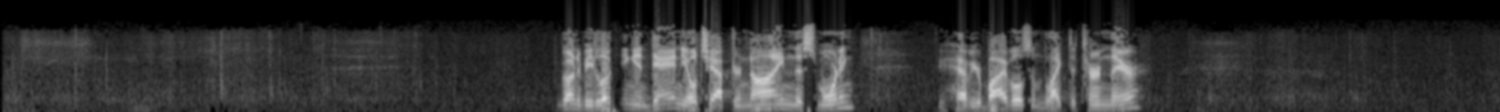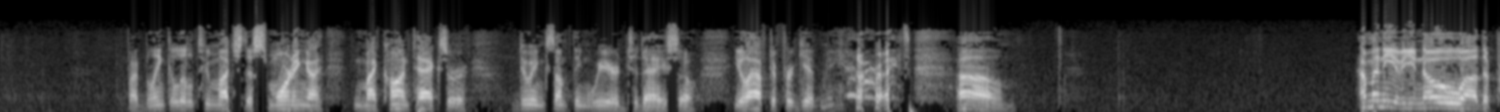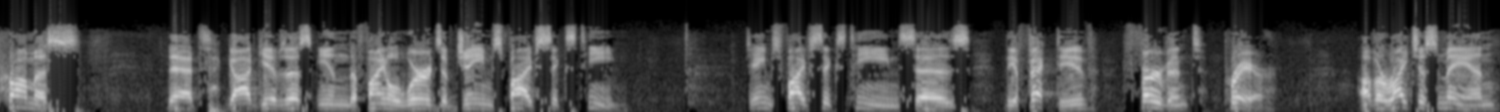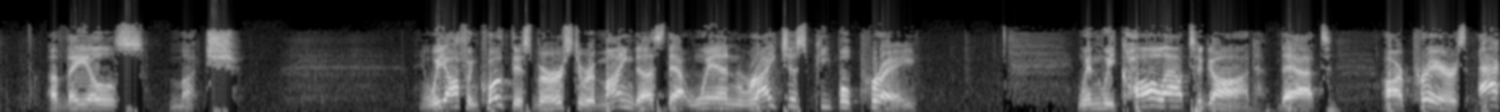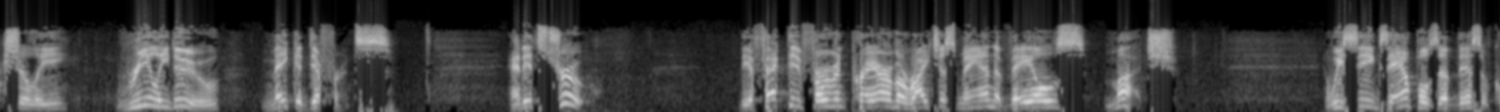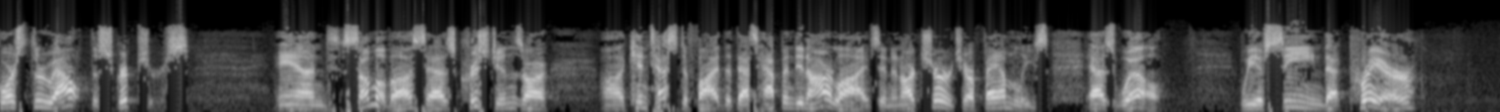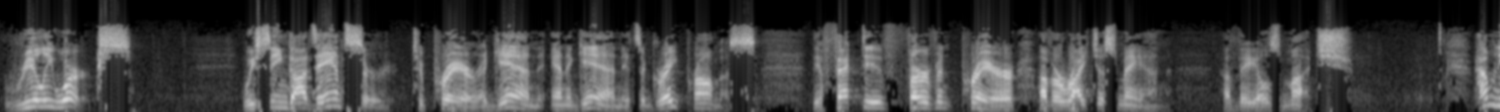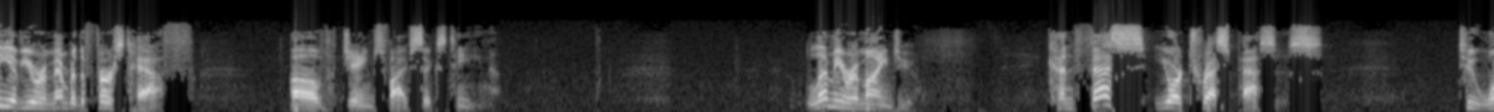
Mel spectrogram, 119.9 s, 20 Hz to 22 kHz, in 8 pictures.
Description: The Prayer of Daniel (Part 1) Daniel 9 Read Complete Sermon Notes …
